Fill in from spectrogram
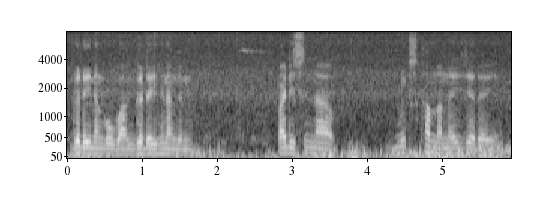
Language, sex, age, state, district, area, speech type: Bodo, male, 18-30, Assam, Udalguri, rural, spontaneous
